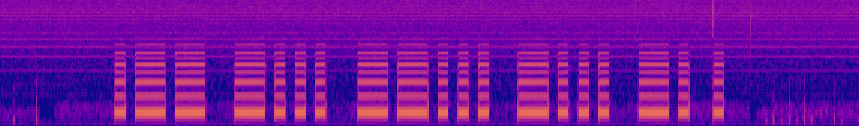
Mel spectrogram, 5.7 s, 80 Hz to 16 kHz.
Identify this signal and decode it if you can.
Morse code, heard as a keyed tone, about 18 wpm, 480 Hz. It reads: WB7BNE
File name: CW / kt5j wpx cw-op-k5pi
